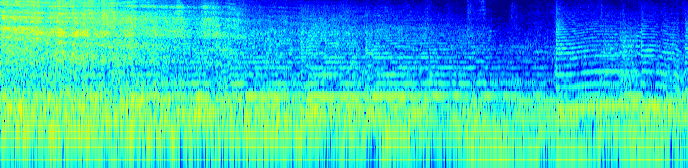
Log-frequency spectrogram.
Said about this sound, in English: So here comes another one. But this one's a small plane, so it's a lot higher.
